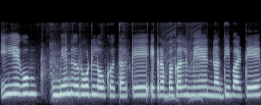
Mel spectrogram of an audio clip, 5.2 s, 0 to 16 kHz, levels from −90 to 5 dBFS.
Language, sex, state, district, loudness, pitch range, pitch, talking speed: Bhojpuri, female, Bihar, Muzaffarpur, -15 LUFS, 245-275 Hz, 255 Hz, 115 wpm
